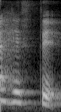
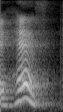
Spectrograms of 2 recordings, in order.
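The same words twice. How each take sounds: First: RESTÉ com TÊ tônico no fim; E final pronunciado. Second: RESTE numa sílaba, termina em ST; E final mudo. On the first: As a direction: diga RESTÉ acentuando o E final. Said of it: "não é resté". (RESTÉ em duas sílabas, final forte) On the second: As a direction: diga RESTE à francesa, sem o E. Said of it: "esse E não tem acento". (RESTE com R gutural e fim mudo) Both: Shown as a demonstration.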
